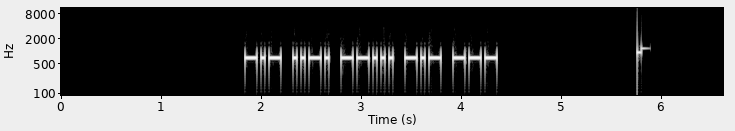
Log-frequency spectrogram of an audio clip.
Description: Morse code, heard as a keyed tone, about 30 wpm, 700 Hz. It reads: KF7KO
